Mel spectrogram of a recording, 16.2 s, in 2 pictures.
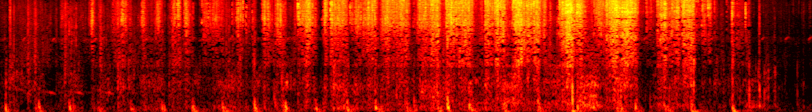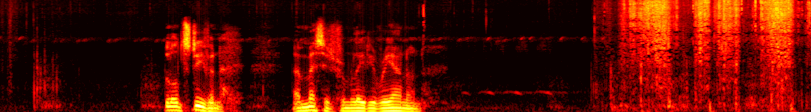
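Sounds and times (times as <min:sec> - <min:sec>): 
horse hooves of approaching rider clip-clopping: 0:00.0 - 0:09.8, 0:14.0 - 0:16.2
speech: 0:09.8 - 0:12.4.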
